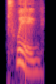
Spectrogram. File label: "twig", English spelling voice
